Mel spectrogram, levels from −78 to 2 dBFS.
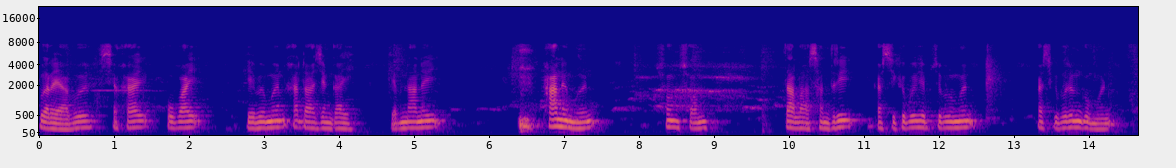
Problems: constant background noise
